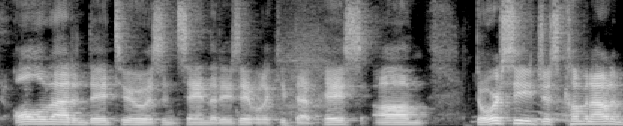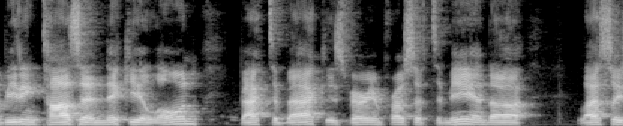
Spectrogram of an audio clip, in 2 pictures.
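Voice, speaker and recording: A man's voice: medium pitch, pushed and bright, slight background noise. A man from New York with a Brooklyn accent, talking as a guest in a casual chat, laid-back and plainspoken. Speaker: grappling guest analyst.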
